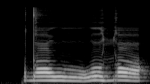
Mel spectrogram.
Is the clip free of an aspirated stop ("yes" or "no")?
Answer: yes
